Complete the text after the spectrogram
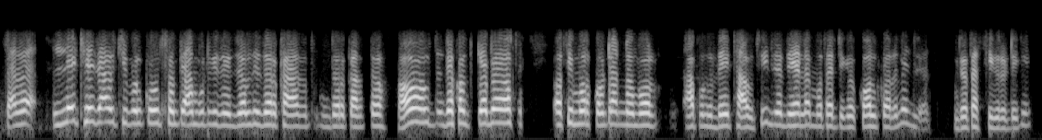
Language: Odia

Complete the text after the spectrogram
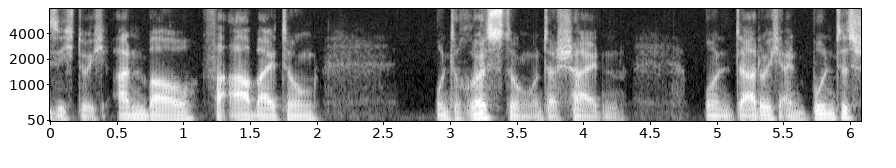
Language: German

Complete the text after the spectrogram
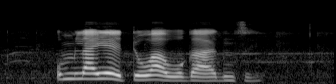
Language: Swati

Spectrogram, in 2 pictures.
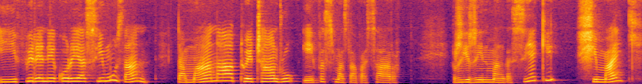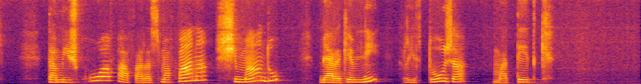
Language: Bara Malagasy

